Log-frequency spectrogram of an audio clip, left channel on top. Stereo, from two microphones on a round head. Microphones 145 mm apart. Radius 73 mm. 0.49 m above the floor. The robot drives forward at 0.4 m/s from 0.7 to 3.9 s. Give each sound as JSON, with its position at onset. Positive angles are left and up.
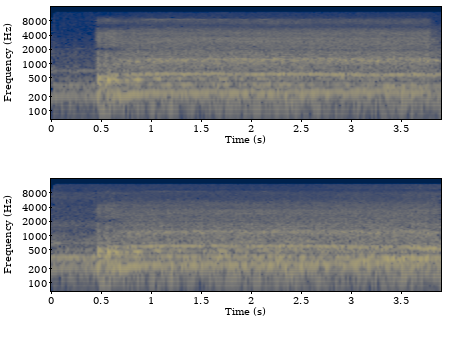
{"t": 0.4, "sound": "a blender", "side_deg": 35}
